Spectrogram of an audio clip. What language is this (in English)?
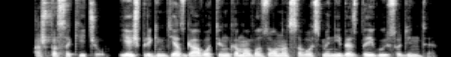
Lithuanian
